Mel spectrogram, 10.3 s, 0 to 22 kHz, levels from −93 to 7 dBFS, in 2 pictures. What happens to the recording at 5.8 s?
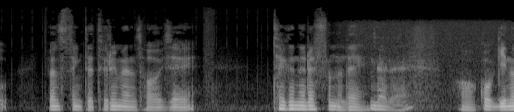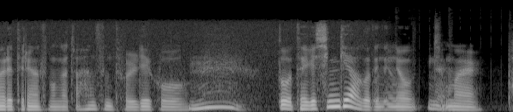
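Digital radio blending to analogue spans 3.27 to 9.15 s. The receiver lost the digital stream and cross-faded over 322 ms to the FM broadcast, so hiss sits about 25 dB below, and level drops about 1 dB. Wi-Fi interference runs throughout, including at 5.8 s. A nearby radio's beacon, rectified by the circuit, ticks every 102.4 ms, roughly 40 dB below the speech.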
